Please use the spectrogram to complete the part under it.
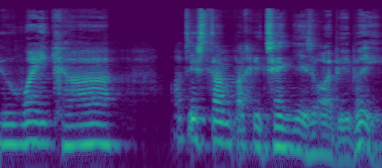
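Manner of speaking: very slow, high, loud, angry drawn-out shout. Retelling how a woman got out of a car: imitating a woman shouting. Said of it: "a woman gets out of the car and shouts to me".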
